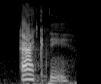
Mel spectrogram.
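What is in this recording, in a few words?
"acne", US English; pronunciation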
